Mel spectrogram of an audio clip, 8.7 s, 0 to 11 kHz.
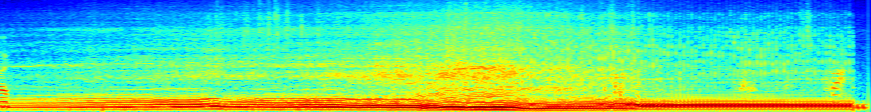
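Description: Honda CRF110 dirt bike's small four-stroke single-cylinder engine working under load on a rocky hill climb. It grows louder as the bike nears, is loudest about five seconds in, then holds a steady drone as the bike climbs away.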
